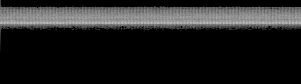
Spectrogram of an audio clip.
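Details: Shrill, continuous grasshopper stridulation, no music, sitting very high in pitch with a fast regular pulsing rhythm and no other sounds.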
